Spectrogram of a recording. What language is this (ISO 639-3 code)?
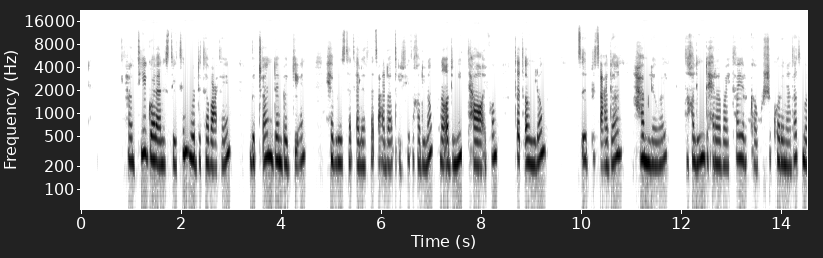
tir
